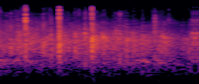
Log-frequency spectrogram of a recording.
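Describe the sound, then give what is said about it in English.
Applause from an audience thanking a tech team, faint and scattered, with a few sharper claps standing out over a soft, steady patter. “I want to say thank you to our tech team. Can we get a cheer?”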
